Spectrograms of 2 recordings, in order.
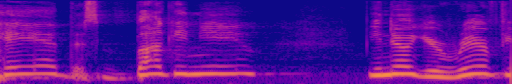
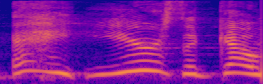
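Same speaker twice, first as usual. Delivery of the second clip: incredulous echo; 6 semitones higher, 4 dB louder, slower than usual. Retold or imitated.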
